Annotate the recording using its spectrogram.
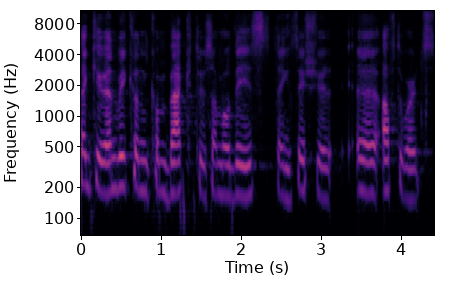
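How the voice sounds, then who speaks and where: A woman with a Norwegian accent, fairly low in pitch, at a moderate pace with fairly even intonation. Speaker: conference session chair. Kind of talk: panel moderation.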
